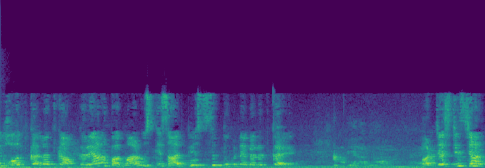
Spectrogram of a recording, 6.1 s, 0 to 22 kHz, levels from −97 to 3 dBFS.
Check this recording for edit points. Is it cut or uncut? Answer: uncut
